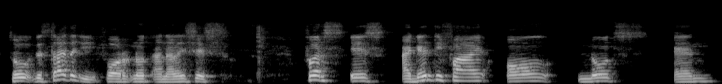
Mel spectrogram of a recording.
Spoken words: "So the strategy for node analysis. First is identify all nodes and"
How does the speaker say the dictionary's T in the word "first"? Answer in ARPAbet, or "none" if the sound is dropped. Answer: T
